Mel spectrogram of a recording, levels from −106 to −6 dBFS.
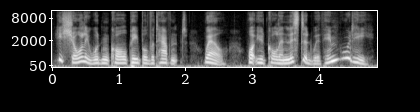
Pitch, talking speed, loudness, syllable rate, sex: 190 Hz, 185 wpm, -19 LUFS, 5.2 syllables/s, female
